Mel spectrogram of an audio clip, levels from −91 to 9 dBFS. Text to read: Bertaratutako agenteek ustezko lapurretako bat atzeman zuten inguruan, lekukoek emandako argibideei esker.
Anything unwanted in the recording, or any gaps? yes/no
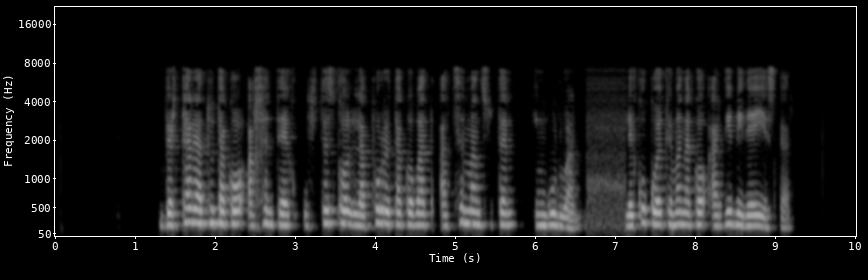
no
